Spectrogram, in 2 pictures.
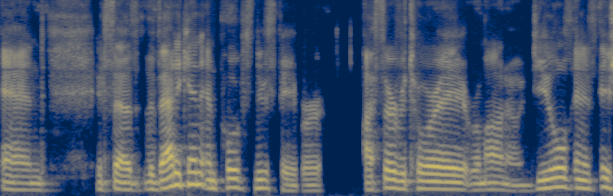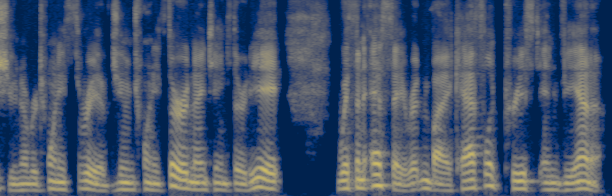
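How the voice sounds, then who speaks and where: Low-voiced man reading aloud, dry close sound. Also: expressive, normal speed, dark tone, no room sound. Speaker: narrator reading and commenting on an article. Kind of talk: reading a translated article aloud with informal commentary.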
